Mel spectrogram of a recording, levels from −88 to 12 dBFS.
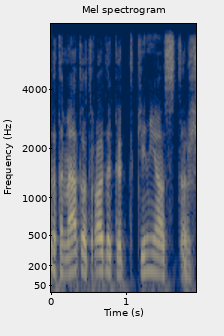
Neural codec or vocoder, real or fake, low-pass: codec, 16 kHz, 4 kbps, FunCodec, trained on Chinese and English, 50 frames a second; fake; 7.2 kHz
